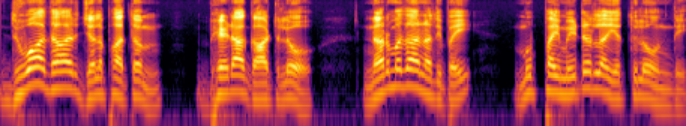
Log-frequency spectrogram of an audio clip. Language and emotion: Telugu, neutral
